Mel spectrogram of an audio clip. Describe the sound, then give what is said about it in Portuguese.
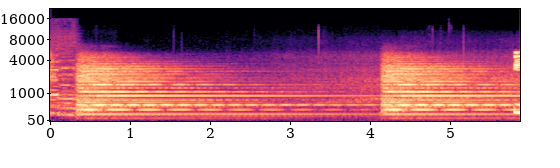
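A large bell tolls the hour, striking twice several seconds apart, each deep, resonant strike ringing out and slowly fading in a long, humming decay. No voices are heard. “assim que a última badalada soou, ele lembrou da profecia do finado Jacó Marley”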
